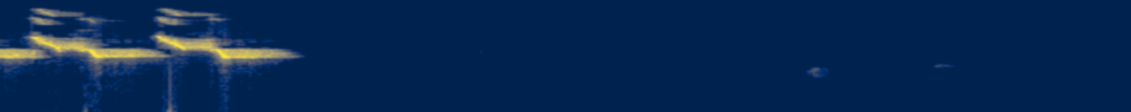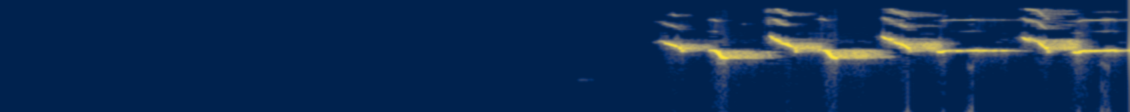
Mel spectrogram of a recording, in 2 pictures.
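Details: Bulbul song played as a training recording for contest birds: a short burst of rapid, sharp, high chirping notes, a long silence, then another fast run of bright clipped notes.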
